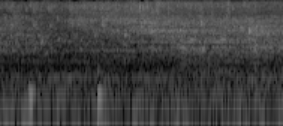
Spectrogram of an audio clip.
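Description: Hot water running from a tap after a boiler is fired up, a steady, fairly quiet rush of flowing water with a couple of faint knocks and a small click.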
